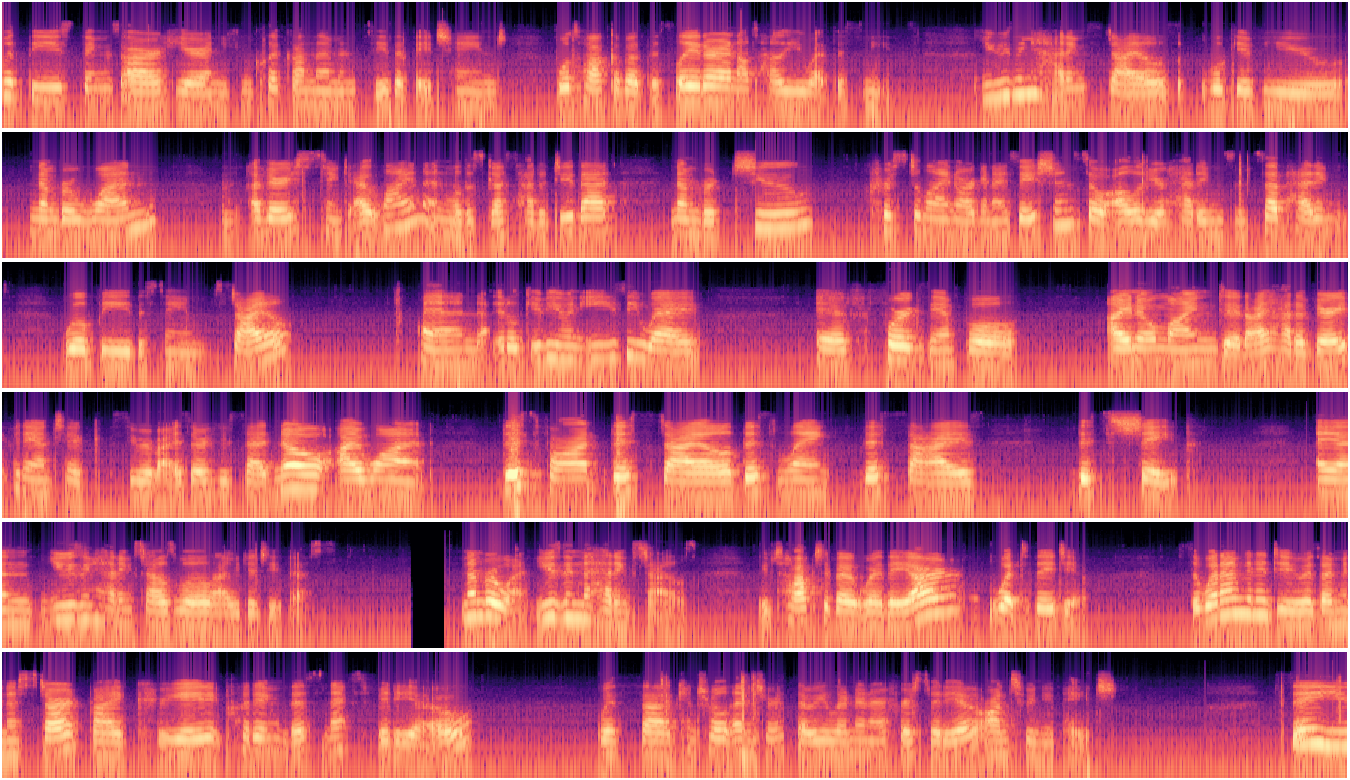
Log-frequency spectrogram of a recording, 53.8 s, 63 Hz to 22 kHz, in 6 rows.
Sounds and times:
Speech: 0:00.0 - 0:19.9, 0:20.7 - 0:22.6, 0:23.4 - 0:24.7, 0:25.3 - 0:33.4, 0:34.1 - 0:34.9, 0:35.7 - 0:38.0, 0:39.0 - 0:43.1, 0:43.8 - 0:48.0, 0:48.9 - 0:52.3, 0:53.4 - 0:53.8.

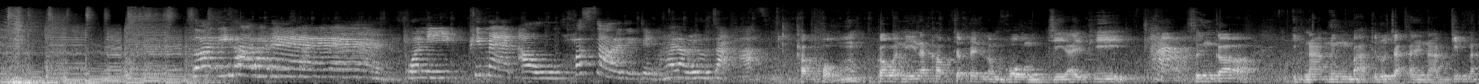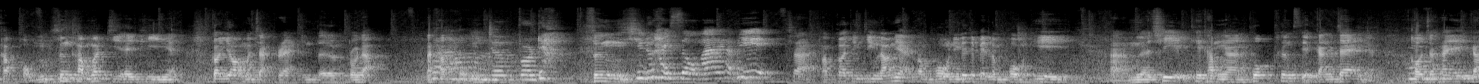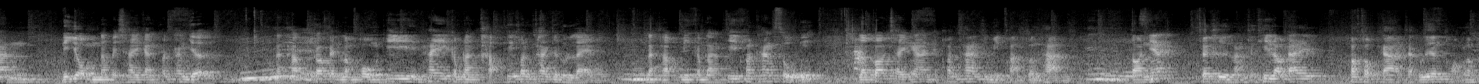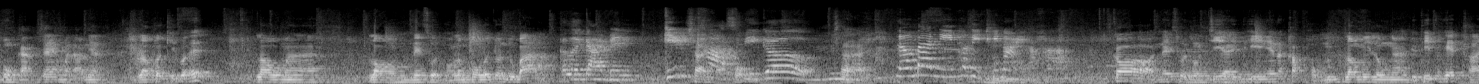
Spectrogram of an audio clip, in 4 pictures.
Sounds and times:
Music: 0:00.0 - 0:04.3, 0:15.6 - 0:28.4
Speech: 0:02.0 - 0:20.0, 0:20.8 - 0:59.1.

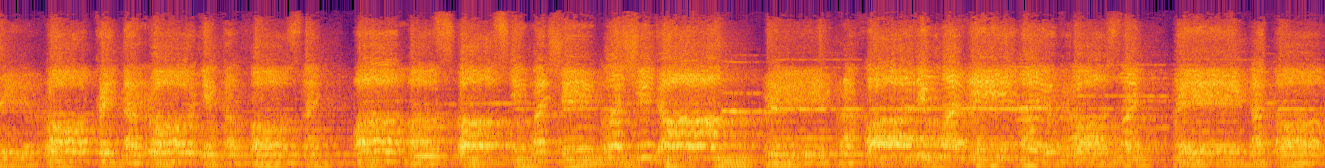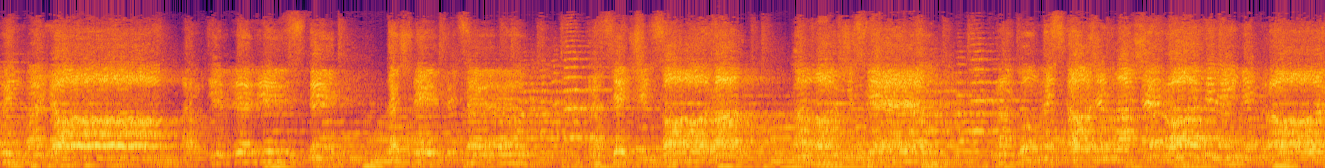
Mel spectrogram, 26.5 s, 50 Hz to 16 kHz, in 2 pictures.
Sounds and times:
Music: 0:00.0 - 0:26.5.

